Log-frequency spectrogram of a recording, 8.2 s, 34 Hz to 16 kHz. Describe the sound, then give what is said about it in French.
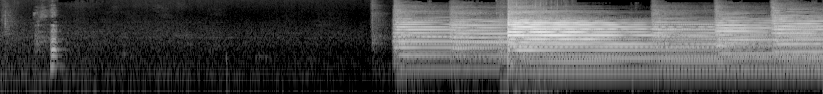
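After a few seconds of near silence, six large church bells of Notre-Dame burst into loud, ringing peals together, their overlapping tones swelling and sustaining with repeated strikes. “Nous venons d'entendre 6 cloches.”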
